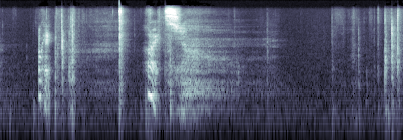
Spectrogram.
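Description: Paper sticker sheets being handled and flipped on a desk: several short rustles, a sharp click about two and a half seconds in, and a longer swishing slide just after three seconds, then more brief rustles near the end.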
